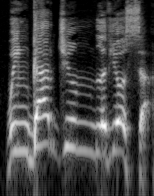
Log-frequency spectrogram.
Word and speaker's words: Wingardium Leviosa: como Paz de Moinho você está dizendo feitiço errado har viu herm corrigir aborrecida wiard bem pronunciado e longo diz você então que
